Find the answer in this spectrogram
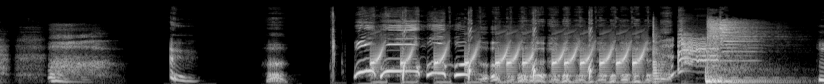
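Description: Cartoon character voice and comic sound effects over music: a few short yelps that fall in pitch, then about three seconds of gleeful vocalising and laughter with quick comic music and boing-like effects, fading away near the end.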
